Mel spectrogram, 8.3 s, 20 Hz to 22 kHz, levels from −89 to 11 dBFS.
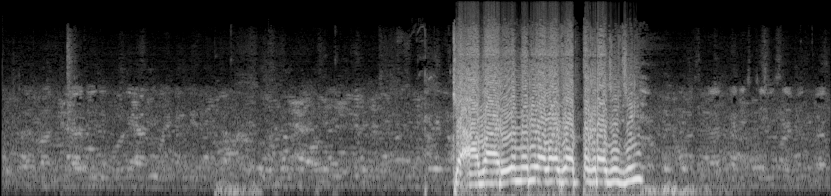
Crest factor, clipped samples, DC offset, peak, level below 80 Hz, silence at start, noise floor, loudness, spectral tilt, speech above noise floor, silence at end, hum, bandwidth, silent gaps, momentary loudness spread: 10 dB; 2%; under 0.1%; 0 dBFS; -38 dBFS; 0.4 s; -33 dBFS; -4 LUFS; -4.5 dB/octave; 27 dB; 0.05 s; none; 18.5 kHz; none; 26 LU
